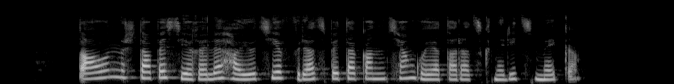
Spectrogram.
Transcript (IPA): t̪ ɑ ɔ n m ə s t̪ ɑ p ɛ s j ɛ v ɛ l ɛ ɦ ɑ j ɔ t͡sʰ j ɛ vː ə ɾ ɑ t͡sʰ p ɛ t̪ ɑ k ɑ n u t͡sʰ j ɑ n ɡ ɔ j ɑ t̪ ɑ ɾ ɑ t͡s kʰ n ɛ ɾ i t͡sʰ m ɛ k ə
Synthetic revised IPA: t̪ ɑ ɔ n m ə ʃ t̪ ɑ p ɛ s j ɛ ʁ ɛ l ɛ ɦ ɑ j ɔ t͡sʰ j ɛ vː ə ɾ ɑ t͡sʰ p ɛ t̪ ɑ k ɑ n u t͡sʰ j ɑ n ɡ ɔ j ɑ t̪ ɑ ɾ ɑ t͡s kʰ n ɛ ɾ i t͡sʰ m ɛ k ə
